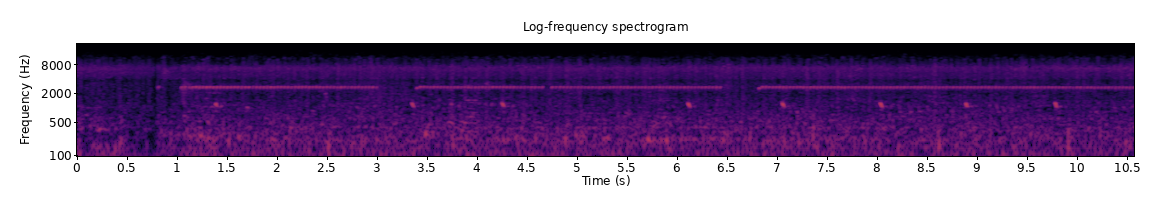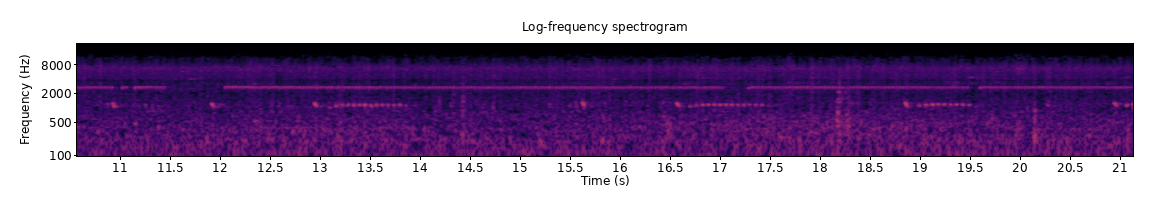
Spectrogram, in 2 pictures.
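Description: An outdoor chorus of small calling animals. A steady high-pitched trill starts about a second in and carries on with brief breaks, over short lower chirps that repeat about once a second, some of them drawn out into longer trills in the second half.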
